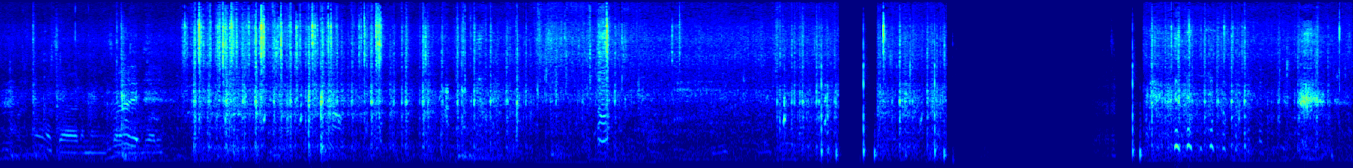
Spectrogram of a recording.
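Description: Indistinct voices with clicks and rustling, and chickens' calls; the sound cuts out completely for a couple of seconds about two-thirds of the way through.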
